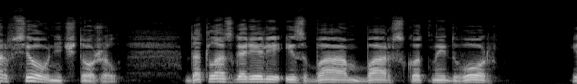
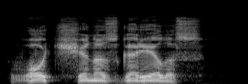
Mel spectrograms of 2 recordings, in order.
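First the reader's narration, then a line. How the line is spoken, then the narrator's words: Deep bass voice. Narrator (Russian): пробасил он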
